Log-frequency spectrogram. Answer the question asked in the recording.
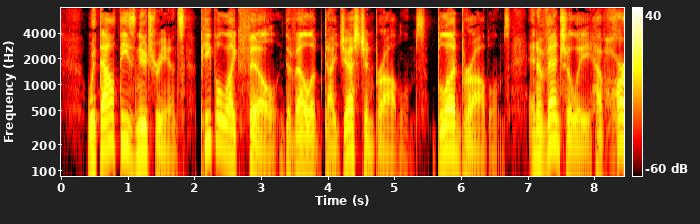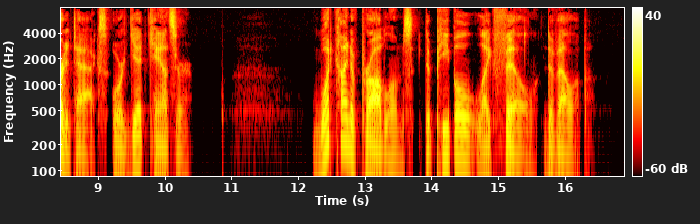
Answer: People like Phil develop digestion problems, blood problems, and eventually have heart attacks.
